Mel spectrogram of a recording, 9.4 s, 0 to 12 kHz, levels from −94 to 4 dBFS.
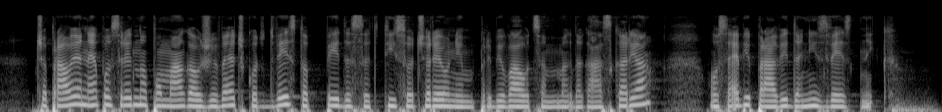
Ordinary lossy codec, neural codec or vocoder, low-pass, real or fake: none; none; 7.2 kHz; real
